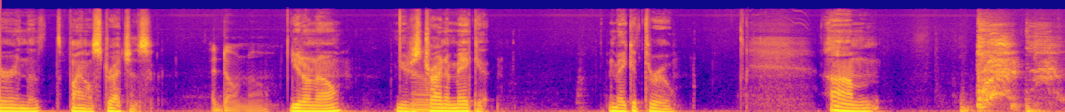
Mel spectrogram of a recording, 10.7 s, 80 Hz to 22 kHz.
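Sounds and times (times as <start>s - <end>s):
speech: 0.0s - 5.0s, 6.1s - 6.8s, 8.3s - 8.9s, 9.6s - 9.9s
person coughing: 9.8s - 10.6s.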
